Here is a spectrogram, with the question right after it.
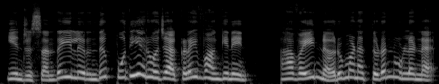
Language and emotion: Tamil, happy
